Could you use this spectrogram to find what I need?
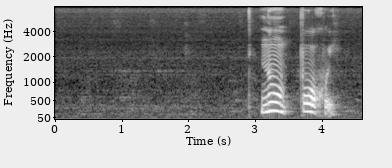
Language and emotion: Russian, angry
